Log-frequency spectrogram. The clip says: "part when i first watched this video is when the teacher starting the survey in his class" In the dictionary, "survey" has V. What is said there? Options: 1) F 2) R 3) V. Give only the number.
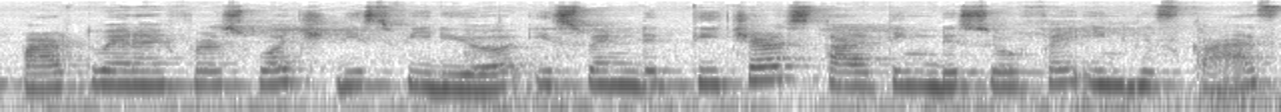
1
